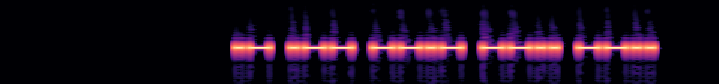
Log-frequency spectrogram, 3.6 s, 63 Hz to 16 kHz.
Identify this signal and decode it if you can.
Morse code, heard as a keyed tone, about 36 wpm, 700 Hz. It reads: AWQZZ
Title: Code Groups - 5 Letters - 35wpm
